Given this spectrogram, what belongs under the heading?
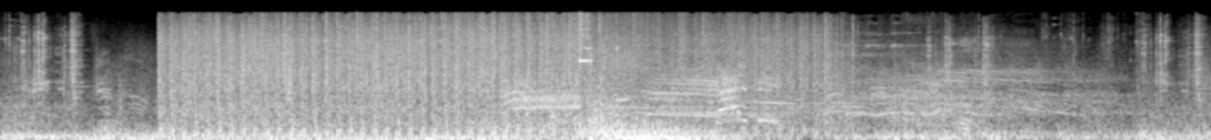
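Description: Rapid machine gun fire and gunshots crackle nonstop through a First World War battle in the video game Valiant Hearts, loud and dense, with scattered explosions layered in and a voice talking over parts of it.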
